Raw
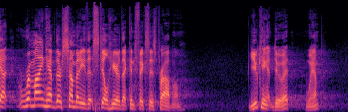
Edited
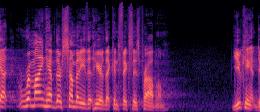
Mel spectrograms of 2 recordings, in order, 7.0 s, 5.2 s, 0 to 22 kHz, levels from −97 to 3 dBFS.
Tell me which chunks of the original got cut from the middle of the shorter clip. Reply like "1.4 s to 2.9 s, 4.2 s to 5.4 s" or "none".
1.9 s to 2.2 s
